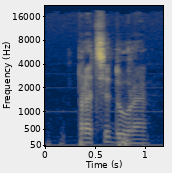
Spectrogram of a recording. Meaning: procedure
- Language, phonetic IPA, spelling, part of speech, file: Russian, [prət͡sɨˈdurə], процедура, noun, Ru-процедура.ogg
